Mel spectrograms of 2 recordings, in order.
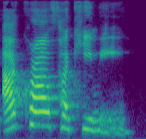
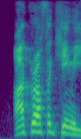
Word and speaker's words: Achraf Hakimi: I am saying Achraf Hakimi. – Achraf Hakimi, yes.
